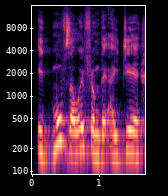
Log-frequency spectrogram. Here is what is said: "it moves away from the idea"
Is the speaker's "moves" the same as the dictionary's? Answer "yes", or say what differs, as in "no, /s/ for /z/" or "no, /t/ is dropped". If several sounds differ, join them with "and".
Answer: yes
